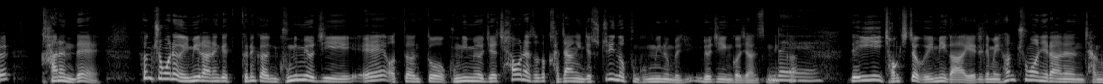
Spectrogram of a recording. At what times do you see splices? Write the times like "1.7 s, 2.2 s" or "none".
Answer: none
